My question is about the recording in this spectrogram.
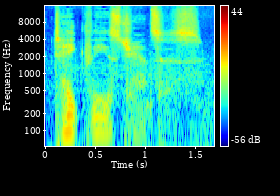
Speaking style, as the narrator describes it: Bello looks wistfully back to the grotto and says

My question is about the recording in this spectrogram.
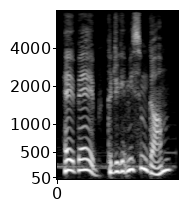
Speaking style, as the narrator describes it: she called out

